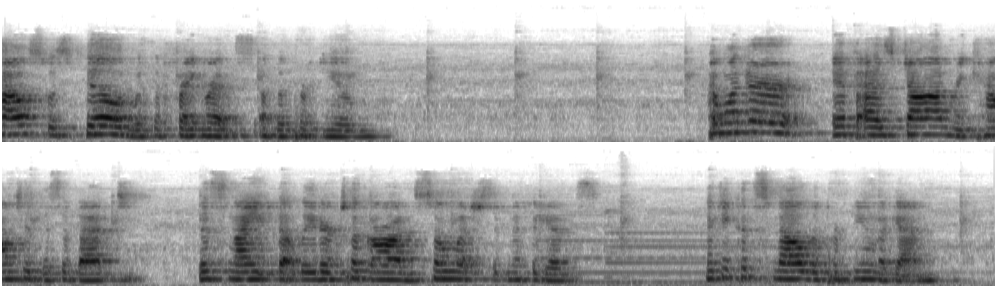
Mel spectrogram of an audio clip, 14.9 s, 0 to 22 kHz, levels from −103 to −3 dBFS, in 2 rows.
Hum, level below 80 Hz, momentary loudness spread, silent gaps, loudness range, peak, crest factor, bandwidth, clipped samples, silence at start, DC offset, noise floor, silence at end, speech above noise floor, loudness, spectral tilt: none; -52 dBFS; 14 LU; none; 9 LU; -2 dBFS; 18 dB; 8.8 kHz; under 0.1%; 0 s; under 0.1%; -52 dBFS; 0.25 s; 33 dB; -19 LUFS; -6 dB/octave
